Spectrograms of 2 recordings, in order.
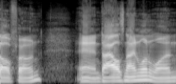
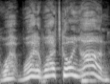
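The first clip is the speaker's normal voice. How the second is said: put-on yell. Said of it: "just yelling up".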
